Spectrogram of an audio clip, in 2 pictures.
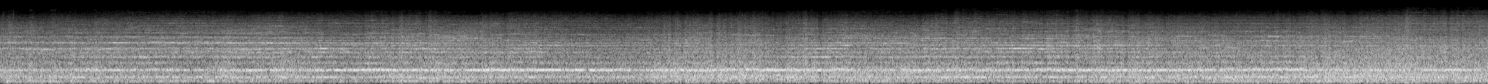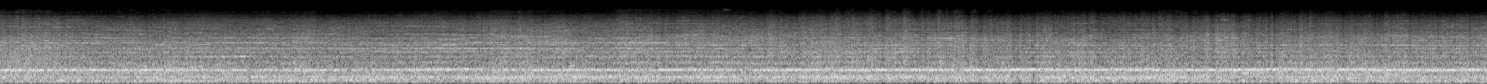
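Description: Auto rack cars of a freight train rolling past at speed, with a loud steady rumble and clatter of wheels on rail. A steady ringing tone at several pitches runs under it.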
